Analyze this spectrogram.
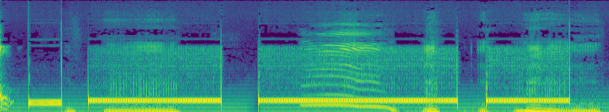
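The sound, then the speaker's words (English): A telephone call being dialed: a series of steady electronic telephone tones and beeps with short gaps between them, plus a warbling tone that slides downward in pitch midway, loud and continuous. “All right, we're going to call Mark now.”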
